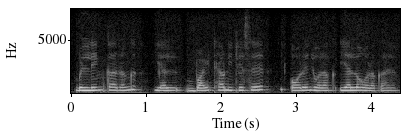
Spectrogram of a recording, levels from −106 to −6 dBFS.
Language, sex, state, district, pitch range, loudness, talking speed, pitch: Hindi, female, Uttar Pradesh, Etah, 245-280 Hz, -36 LUFS, 205 wpm, 265 Hz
